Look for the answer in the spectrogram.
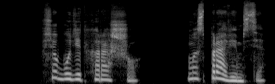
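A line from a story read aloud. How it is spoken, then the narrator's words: Gentle reminder. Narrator (Russian): мягко напомнила я Ричарду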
